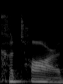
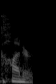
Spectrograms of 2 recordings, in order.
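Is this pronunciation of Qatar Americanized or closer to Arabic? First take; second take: Americanized; Arabic-like. First: It is said with an Americanized pronunciation. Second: It is said closer to the Arabic pronunciation. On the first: The speaker calls it wrong. "not like Qatar. That's an Americanized thing" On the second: The speaker calls it right. "it's pronounced like Qatar"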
